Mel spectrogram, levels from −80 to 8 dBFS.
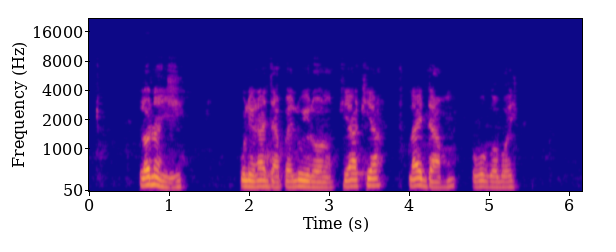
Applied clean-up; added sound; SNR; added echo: none; none; none; none.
